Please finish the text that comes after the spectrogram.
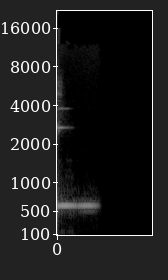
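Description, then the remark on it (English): A single clink of drinking glasses touching in a toast, a clear ringing tone that fades quickly within half a second, fairly quiet, with no voices. “Ladies and gentlemen, we're going to get that clink right at some point.”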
